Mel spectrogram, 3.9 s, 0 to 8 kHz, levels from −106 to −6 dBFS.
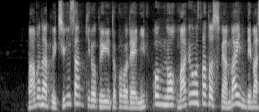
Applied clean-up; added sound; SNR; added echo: neural mask model DeepFilterNet 3.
